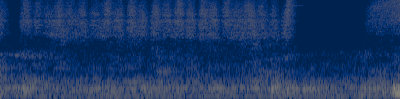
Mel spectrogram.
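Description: Faint strokes of a marker writing on a whiteboard, stopping about three seconds in.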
